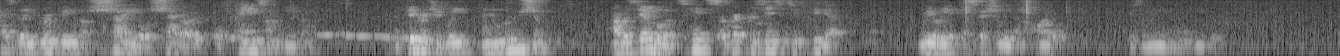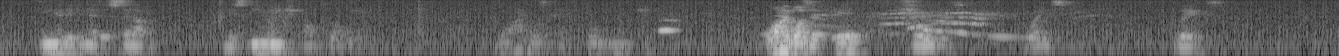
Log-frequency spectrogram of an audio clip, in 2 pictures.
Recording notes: Audio sermon recorded live from King's Way Christian Fellowship Church Camp 2017.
